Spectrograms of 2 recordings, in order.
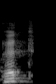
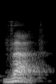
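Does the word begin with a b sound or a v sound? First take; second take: b sound; v sound. First: The word begins with a b sound. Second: The word begins with a v sound. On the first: The speaker calls it wrong. "배트 이러지 마시고요" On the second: The speaker calls it right. "윈니를 아랫 입술 위에 올려놓고 해봐"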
